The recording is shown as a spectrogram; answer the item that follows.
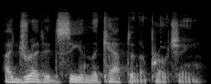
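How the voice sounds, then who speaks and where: A man reading scripted first-person audiobook narration in a measured storytelling manner. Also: on the low side, steady tone, breathy edge. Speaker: author narrating his audiobook.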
